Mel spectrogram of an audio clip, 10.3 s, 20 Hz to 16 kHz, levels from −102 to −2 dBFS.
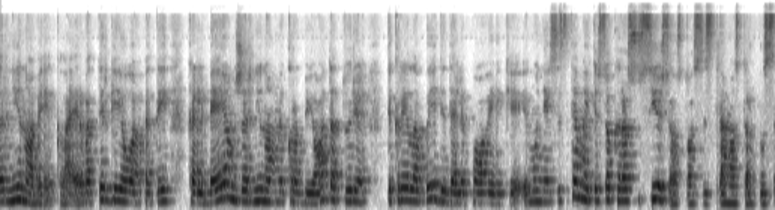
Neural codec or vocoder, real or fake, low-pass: none; real; 14.4 kHz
